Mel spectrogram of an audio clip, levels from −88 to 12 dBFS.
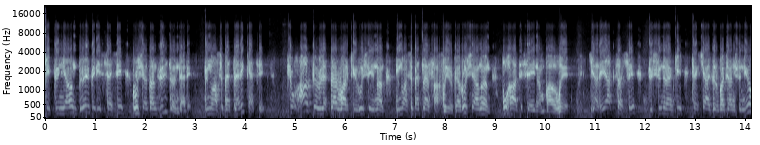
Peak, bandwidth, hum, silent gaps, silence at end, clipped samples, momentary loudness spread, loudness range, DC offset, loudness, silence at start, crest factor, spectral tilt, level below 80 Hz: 0 dBFS; 12.5 kHz; none; none; 0 s; under 0.1%; 3 LU; 1 LU; under 0.1%; -15 LUFS; 0 s; 16 dB; 0.5 dB/octave; -68 dBFS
